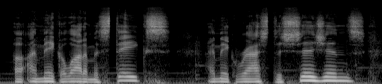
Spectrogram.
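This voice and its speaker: Over background music, a man with an American accent and medium pitch speaks at a fairly slow pace with ordinary pitch variation. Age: 60s. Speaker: vlogger. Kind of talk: personal monologue. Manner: halting.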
